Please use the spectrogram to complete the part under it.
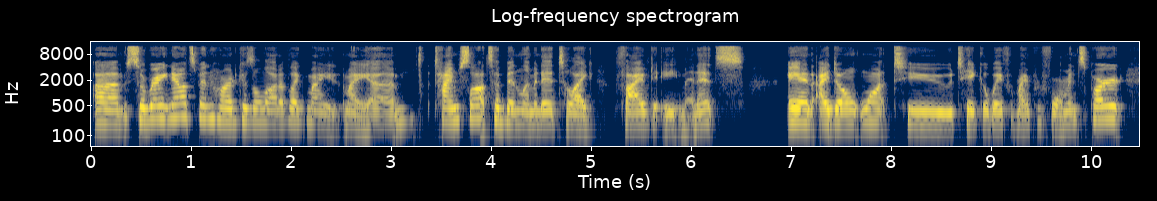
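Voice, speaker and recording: A young woman from the American Midwest, an idol performer appearing as a guest, answers interview questions chattily. Her voice is mid-range and her pace moderate, with many fillers and restarts.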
